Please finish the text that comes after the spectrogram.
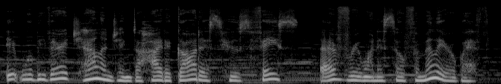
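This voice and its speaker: Calm, mellow young woman played by an actress. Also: medium pitch, lightly acted. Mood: calm, thoughtful. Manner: measured, polite, formal. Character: calm, gracious, gently earnest young woman. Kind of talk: video game voice acting. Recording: music behind the voice.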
